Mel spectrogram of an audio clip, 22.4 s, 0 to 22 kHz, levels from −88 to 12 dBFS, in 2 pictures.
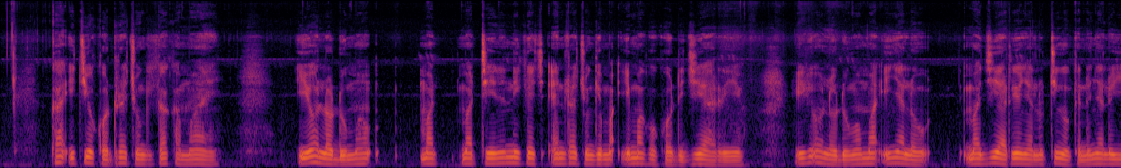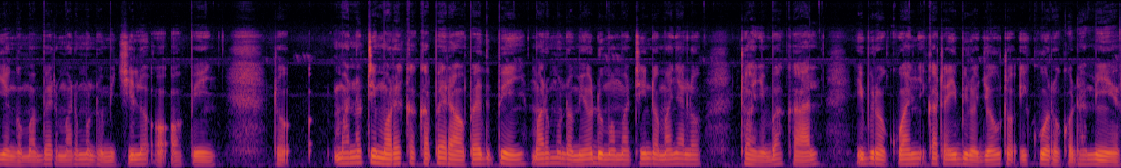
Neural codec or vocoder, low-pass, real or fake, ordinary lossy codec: none; none; real; none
